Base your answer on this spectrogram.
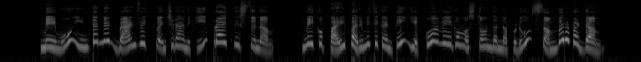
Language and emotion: Telugu, surprised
